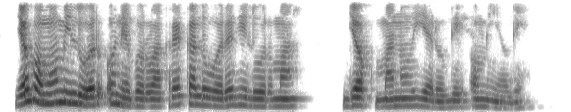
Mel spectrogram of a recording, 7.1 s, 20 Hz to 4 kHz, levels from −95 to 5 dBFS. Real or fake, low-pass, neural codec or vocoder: real; 3.6 kHz; none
